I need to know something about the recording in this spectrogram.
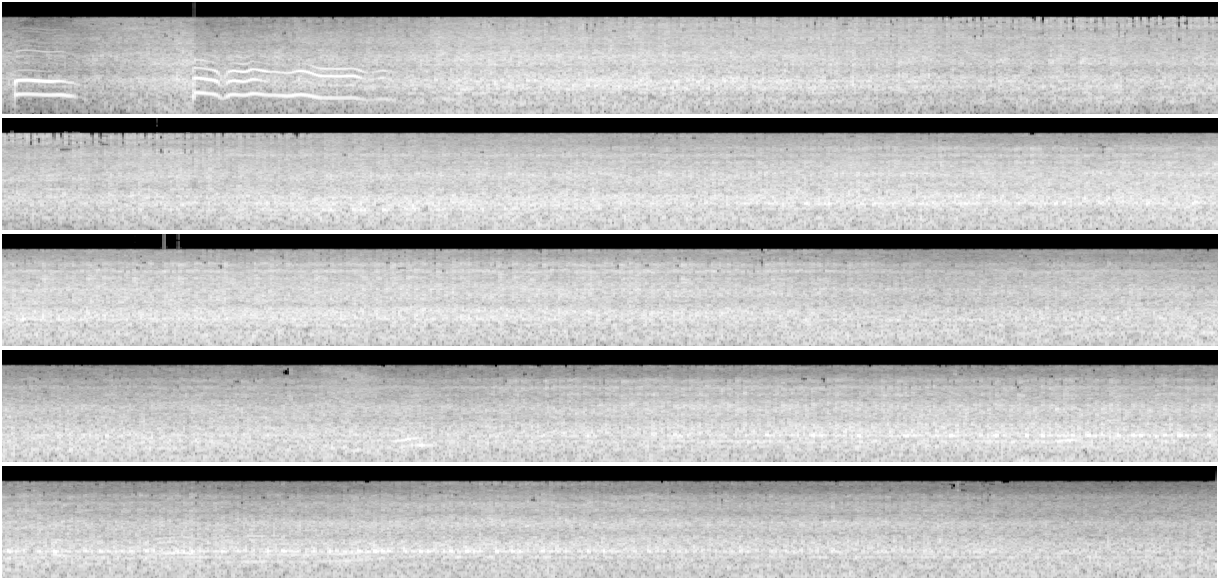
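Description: School bus engines idling steadily, with a brief shout near the start.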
